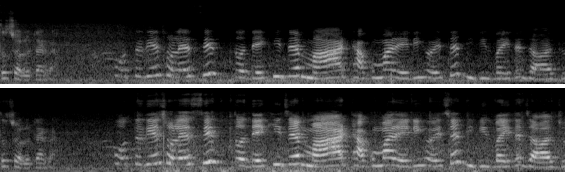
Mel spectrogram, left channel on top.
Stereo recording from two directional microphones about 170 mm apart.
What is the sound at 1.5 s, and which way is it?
Speech, 15° right (ahead or behind).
